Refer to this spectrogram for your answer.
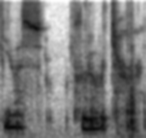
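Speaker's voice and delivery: hushed whisper to herself. Real, not acted. Reader whispers the question while drawing cards. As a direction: murmur it under the breath.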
